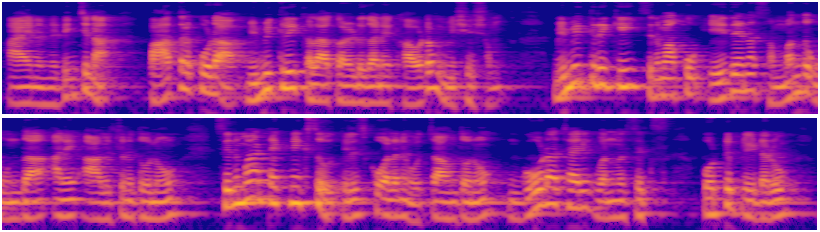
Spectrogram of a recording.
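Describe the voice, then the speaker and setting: A man giving scripted documentary narration in a lively storytelling delivery. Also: mid-range voice. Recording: echoey room.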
